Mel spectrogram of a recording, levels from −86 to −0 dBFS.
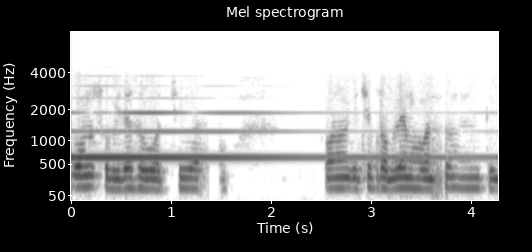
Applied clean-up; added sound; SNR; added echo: none; Wind instrument, woodwind instrument; 2 dB; none.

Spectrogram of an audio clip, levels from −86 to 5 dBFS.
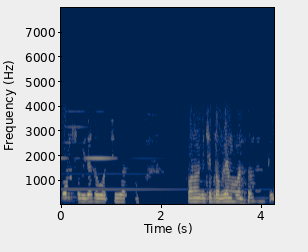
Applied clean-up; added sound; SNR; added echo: classical method spectral subtraction.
